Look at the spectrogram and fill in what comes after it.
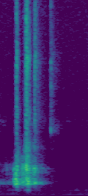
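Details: A wood frog from the Rouge River watershed, Michigan, gives a brief, hoarse, duck-like clucking call of a few quick pulses.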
